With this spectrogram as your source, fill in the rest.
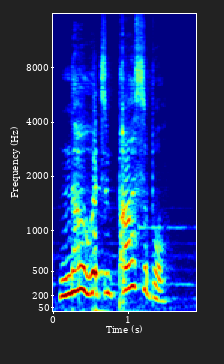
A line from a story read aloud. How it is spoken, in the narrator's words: Clara screamed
